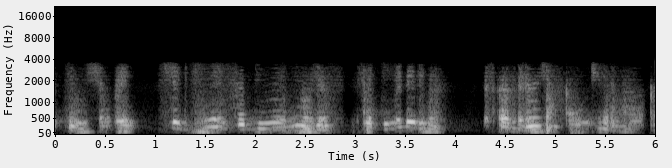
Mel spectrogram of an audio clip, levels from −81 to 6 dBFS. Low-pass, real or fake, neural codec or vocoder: 3.6 kHz; fake; codec, 44.1 kHz, 0.9 kbps, DAC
